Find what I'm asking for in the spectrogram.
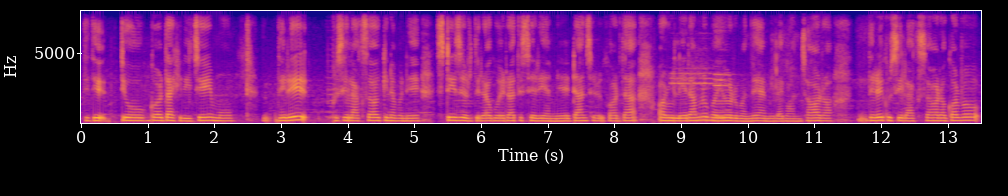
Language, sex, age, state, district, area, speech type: Nepali, female, 18-30, West Bengal, Darjeeling, rural, spontaneous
